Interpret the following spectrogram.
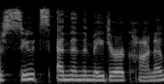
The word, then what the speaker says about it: arcana: Is it arcana?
